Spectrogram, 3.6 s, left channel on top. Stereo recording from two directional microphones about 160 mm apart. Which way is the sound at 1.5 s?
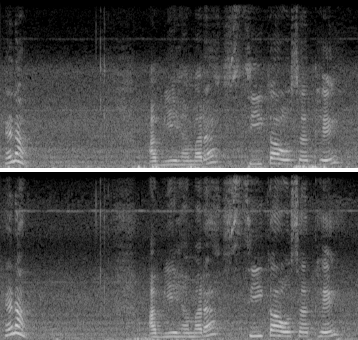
20° right (ahead or behind).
